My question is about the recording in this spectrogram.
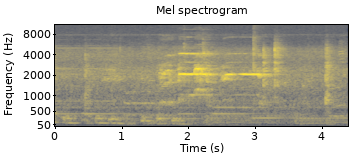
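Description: Music playing in the background, with steady held notes and a high sustained tone about halfway through. A couple of light clicks sound about three seconds in.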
